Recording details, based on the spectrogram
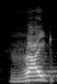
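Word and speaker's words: write: रिंस मीस कुल्ला करना डब्लू आर आई टी तो बहुत लोग राइट पढ़ लेता है नहीं इसको डब्लू को साइलेंट रखते हैं आर आई टी ई राइट पढ़ते हैं राइट मींस होता है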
